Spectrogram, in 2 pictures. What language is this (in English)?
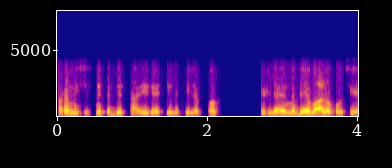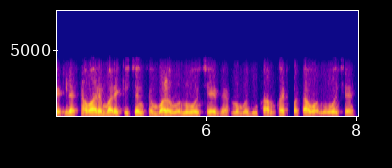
Gujarati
